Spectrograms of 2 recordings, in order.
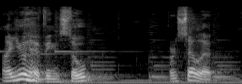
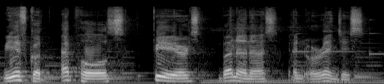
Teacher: The intonation rises and then falls. We use rise-fall intonation for choices, lists, unfinished thoughts, and conditional sentences.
